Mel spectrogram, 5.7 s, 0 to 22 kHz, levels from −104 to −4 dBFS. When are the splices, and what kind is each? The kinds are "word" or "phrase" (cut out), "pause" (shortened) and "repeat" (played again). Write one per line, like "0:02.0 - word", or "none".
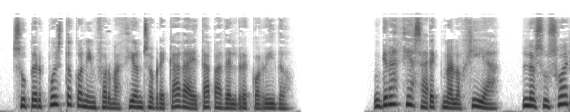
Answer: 0:04.3 - word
